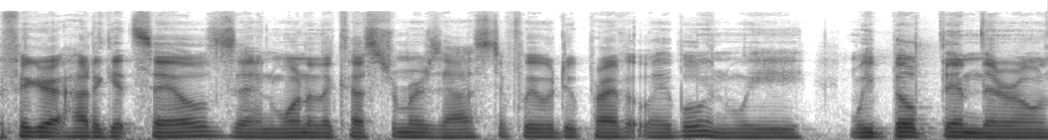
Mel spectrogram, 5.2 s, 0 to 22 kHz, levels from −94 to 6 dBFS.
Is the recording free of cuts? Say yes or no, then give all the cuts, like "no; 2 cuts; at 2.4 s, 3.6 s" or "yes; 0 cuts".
no; 1 cut; at 4.1 s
